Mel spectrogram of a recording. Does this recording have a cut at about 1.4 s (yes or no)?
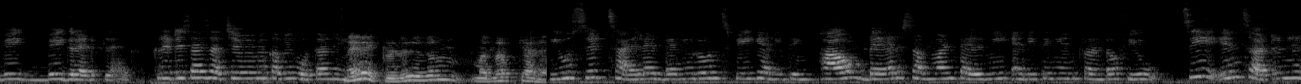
yes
